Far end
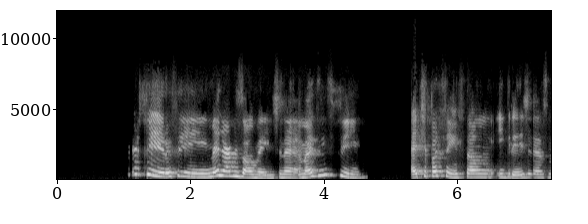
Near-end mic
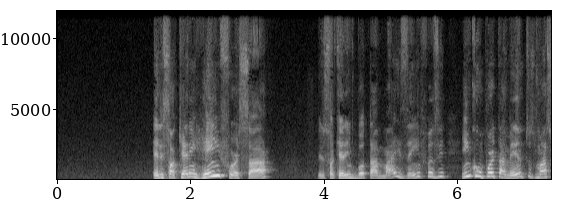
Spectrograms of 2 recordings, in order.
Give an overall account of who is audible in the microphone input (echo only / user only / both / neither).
user only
